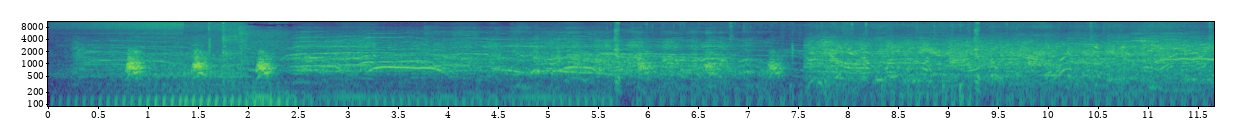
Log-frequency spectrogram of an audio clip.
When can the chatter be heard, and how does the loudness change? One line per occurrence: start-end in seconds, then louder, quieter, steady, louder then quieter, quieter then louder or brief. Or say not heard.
0.1-11.6 louder.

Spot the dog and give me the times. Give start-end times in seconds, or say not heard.
0.8-2.3, 5.8-7.5.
